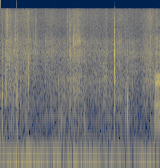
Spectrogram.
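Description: Scattered crunches and knocks on snow and ice, coming at uneven intervals, over a steady low rumble on the microphone.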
